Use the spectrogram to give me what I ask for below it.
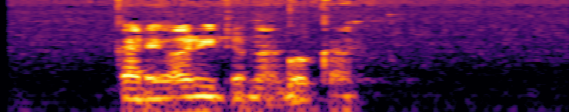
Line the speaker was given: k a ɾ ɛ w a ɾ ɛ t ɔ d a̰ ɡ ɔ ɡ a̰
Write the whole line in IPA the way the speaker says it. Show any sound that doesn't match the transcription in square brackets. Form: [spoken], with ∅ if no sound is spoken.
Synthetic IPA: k a ɾ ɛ w a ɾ [i] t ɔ [n] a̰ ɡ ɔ [k] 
